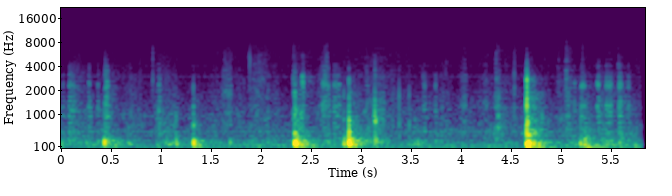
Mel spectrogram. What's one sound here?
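Footsteps knock on a hard floor.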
